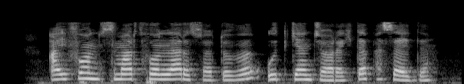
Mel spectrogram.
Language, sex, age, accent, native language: Uzbek, female, 25-34, Navoiy, Uzbek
